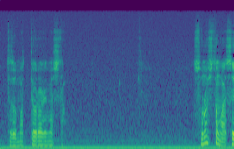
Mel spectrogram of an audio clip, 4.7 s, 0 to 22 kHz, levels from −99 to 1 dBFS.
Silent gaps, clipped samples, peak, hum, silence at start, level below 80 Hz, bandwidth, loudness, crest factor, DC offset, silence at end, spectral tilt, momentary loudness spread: none; under 0.1%; -4 dBFS; 50 Hz at -35 dBFS; 0 s; -36 dBFS; 16 kHz; -28 LUFS; 24 dB; under 0.1%; 0 s; -4.5 dB/octave; 16 LU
